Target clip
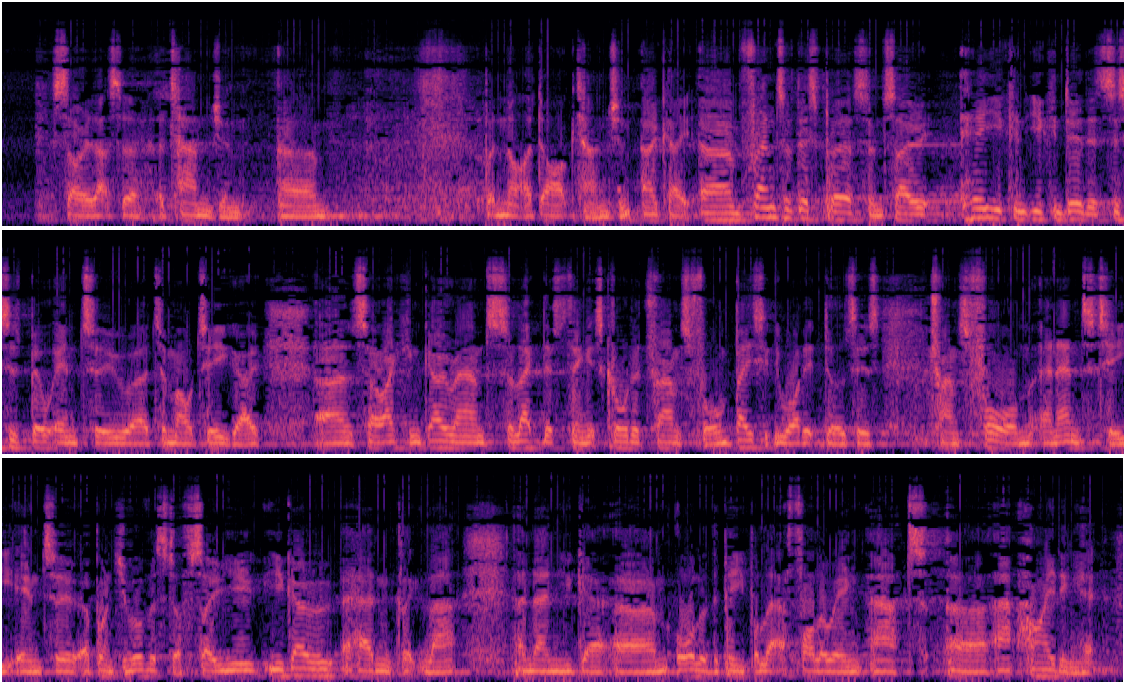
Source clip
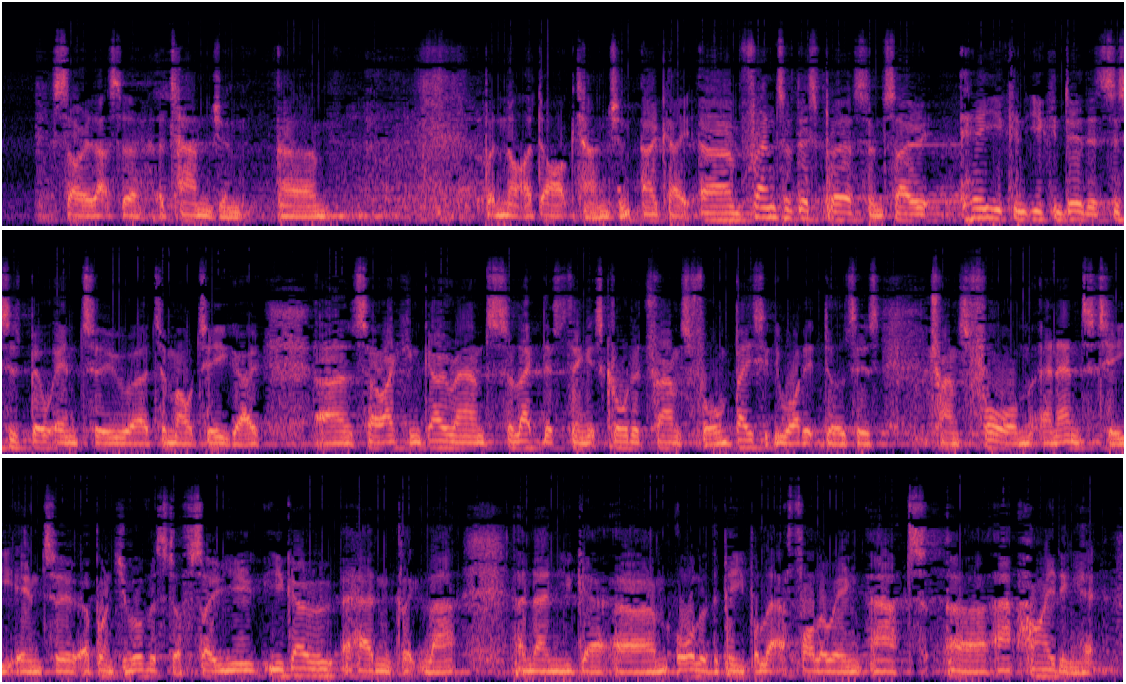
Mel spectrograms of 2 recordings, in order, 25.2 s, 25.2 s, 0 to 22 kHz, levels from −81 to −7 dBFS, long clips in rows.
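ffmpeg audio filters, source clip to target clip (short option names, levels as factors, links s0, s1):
-af "highshelf=f=3300:g=9,volume=0.708"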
